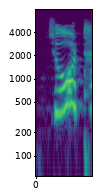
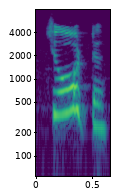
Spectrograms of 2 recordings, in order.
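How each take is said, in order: First: चोट ending in aspirated th; wrong pronunciation. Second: चोट ending in plain t; no breath puff closing चोट; correct pronunciation. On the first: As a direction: say चोट as "choth". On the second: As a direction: say चोट as "chot". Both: Shown as a demonstration. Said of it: "चोट नहीं".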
